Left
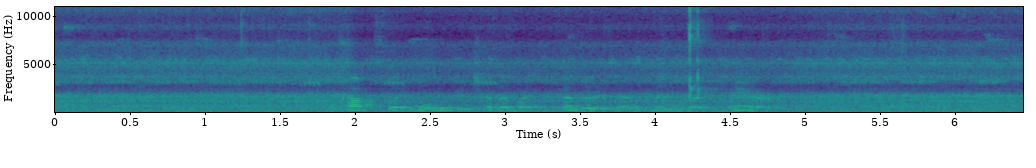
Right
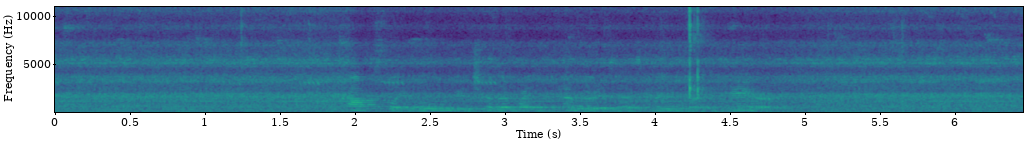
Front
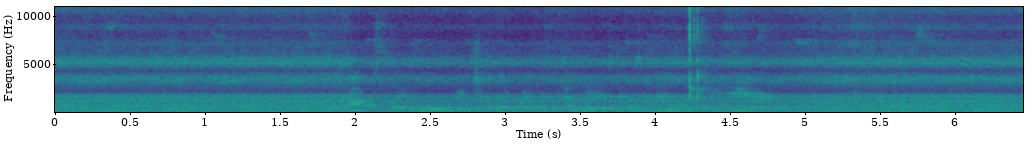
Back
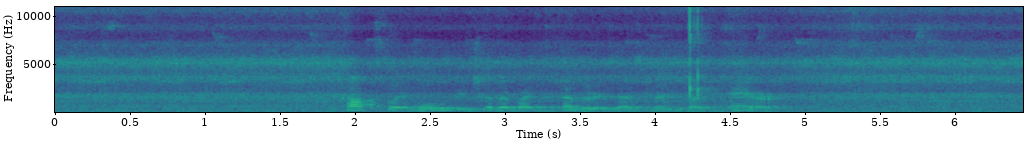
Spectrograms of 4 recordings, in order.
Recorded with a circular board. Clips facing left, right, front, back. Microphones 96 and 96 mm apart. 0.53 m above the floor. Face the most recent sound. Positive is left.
turn(degrees=45)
